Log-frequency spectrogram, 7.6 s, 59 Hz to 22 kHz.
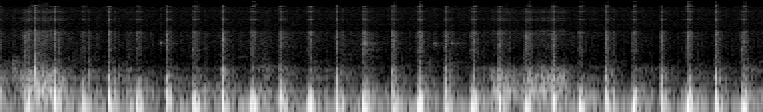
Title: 心音からの動画化2013.3.26 ver.2 / Heart MRI video with heart sound 2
